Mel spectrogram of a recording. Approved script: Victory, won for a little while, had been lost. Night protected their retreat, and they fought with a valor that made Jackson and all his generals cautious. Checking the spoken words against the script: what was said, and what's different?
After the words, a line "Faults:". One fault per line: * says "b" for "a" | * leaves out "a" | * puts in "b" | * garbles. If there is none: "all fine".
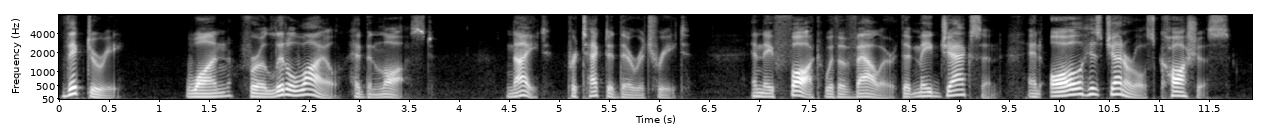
Victory, won for a little while, had been lost. Night protected their retreat, and they fought with a valor that made Jackson and all his generals cautious.
Faults:
all fine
